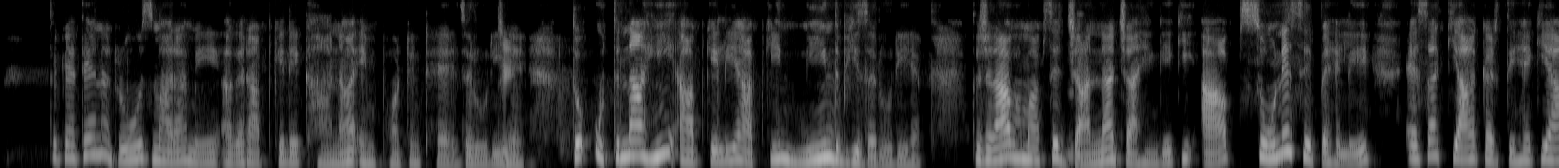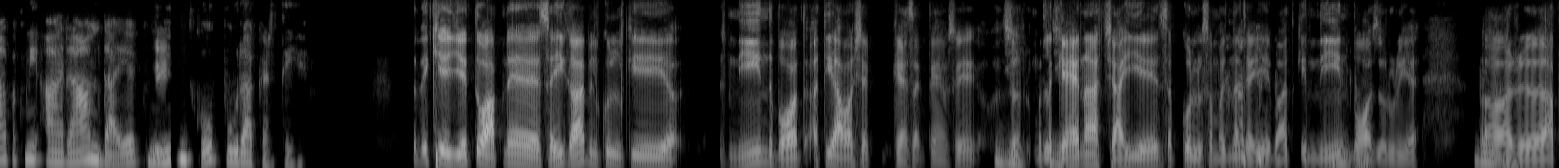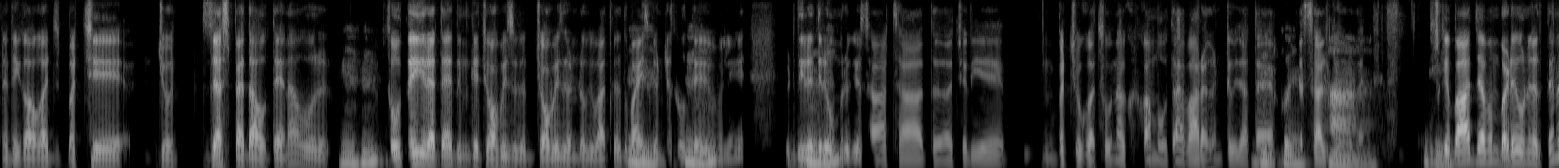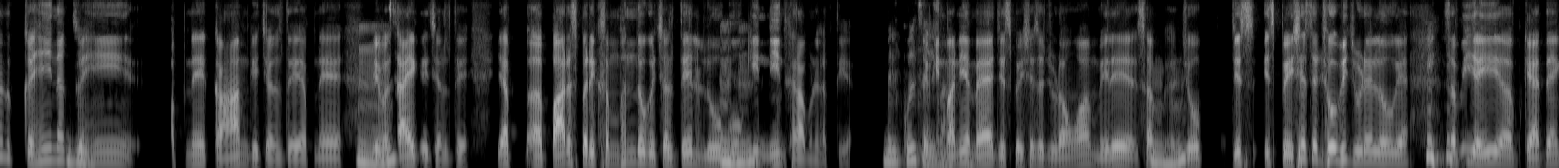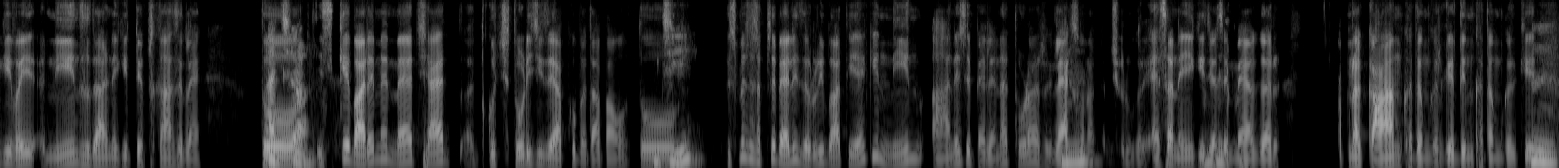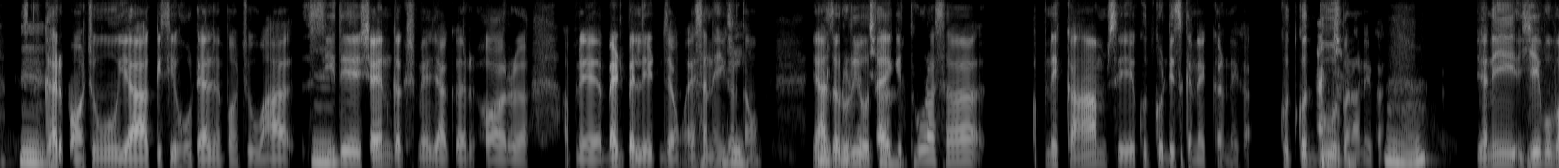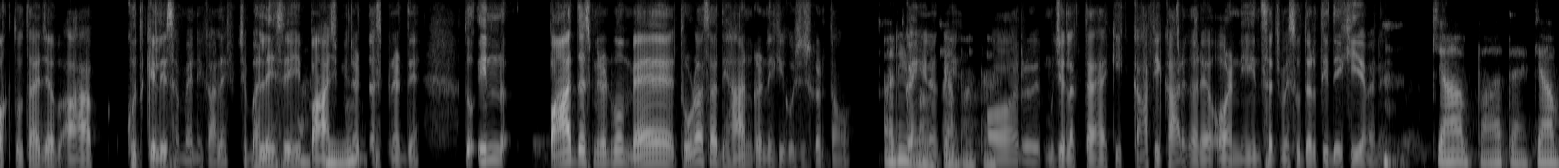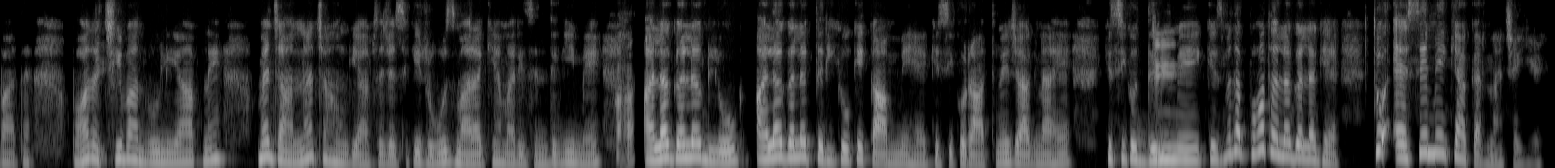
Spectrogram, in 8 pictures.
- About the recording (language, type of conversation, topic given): Hindi, podcast, नींद बेहतर करने के लिए आपके सबसे काम आने वाले सुझाव क्या हैं?
- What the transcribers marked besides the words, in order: other background noise; in English: "इम्पोर्टेंट"; laugh; in English: "जस्ट"; laugh; in English: "टिप्स"; in English: "रिलैक्स"; in English: "डिस्कनेक्ट"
